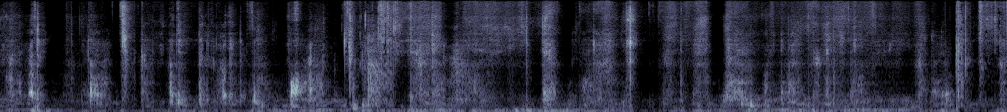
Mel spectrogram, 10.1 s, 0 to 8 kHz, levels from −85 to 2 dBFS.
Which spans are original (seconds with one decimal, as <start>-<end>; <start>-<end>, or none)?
3.2-4.0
